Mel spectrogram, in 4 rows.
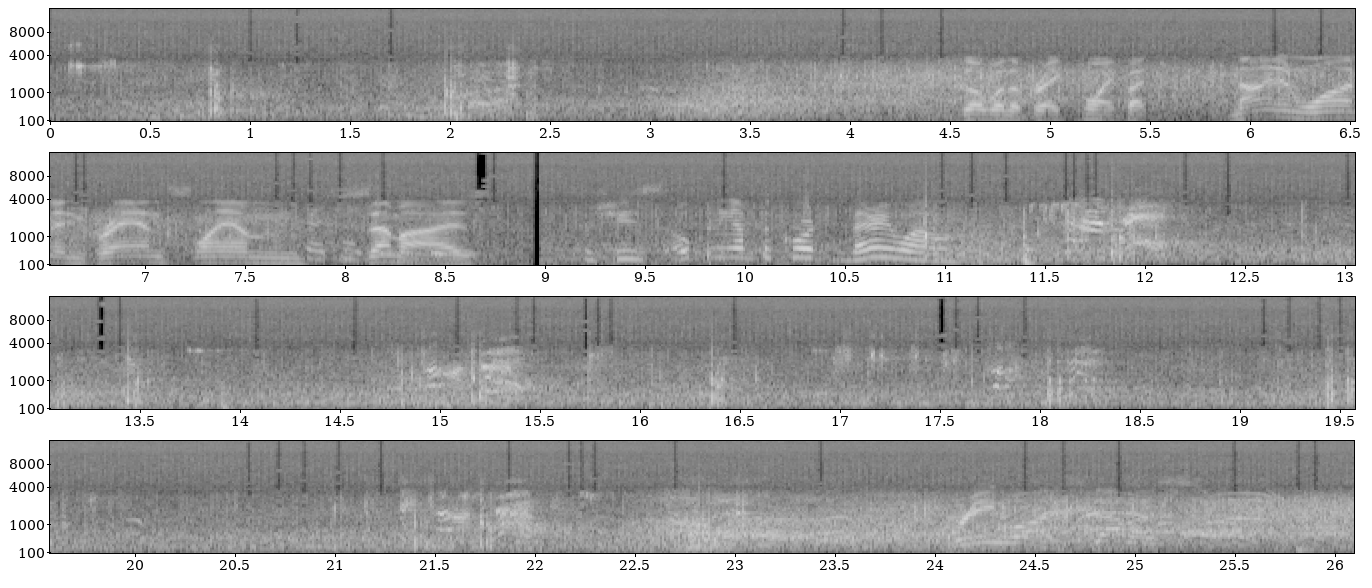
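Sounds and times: crowd murmur: 0.0 - 26.0
racket striking tennis ball: 19.3 - 19.8.

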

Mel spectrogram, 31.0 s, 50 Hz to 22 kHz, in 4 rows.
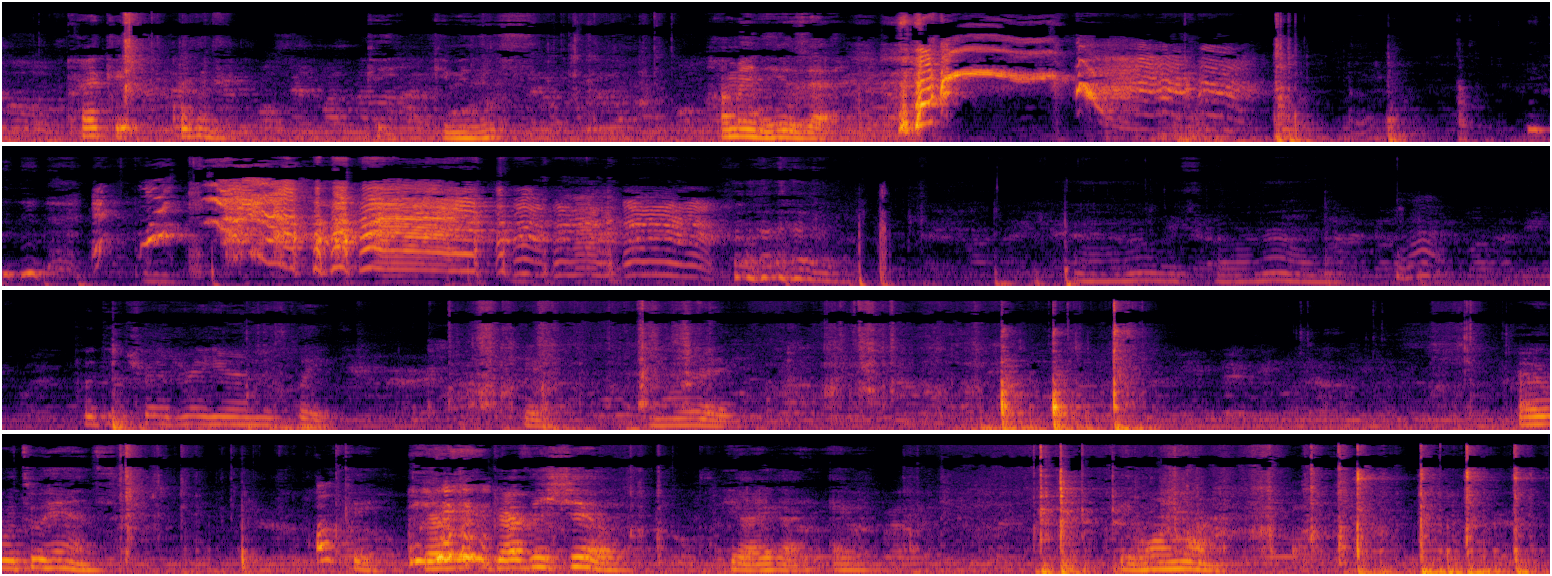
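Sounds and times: girl squealing laugh: 4.5 - 6.3.

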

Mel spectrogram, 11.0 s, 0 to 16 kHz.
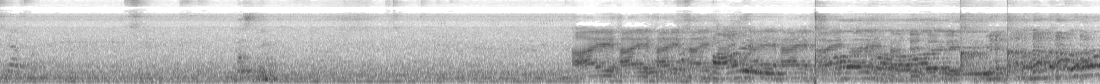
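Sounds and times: sharp hand claps: 8.1 - 8.4, 9.6 - 10.4
men laughing and calling out: 8.4 - 11.0.

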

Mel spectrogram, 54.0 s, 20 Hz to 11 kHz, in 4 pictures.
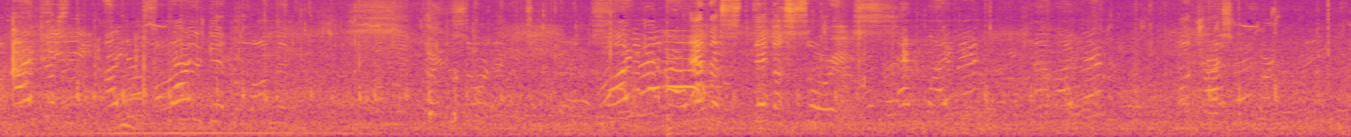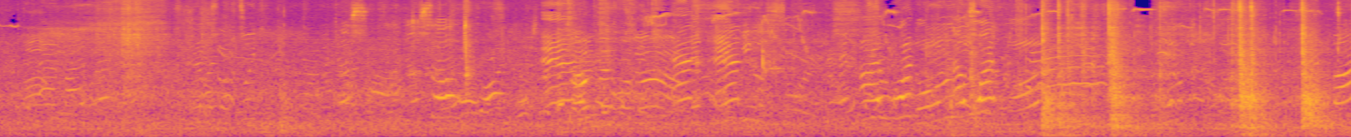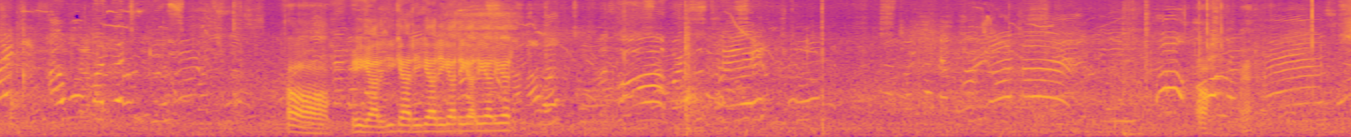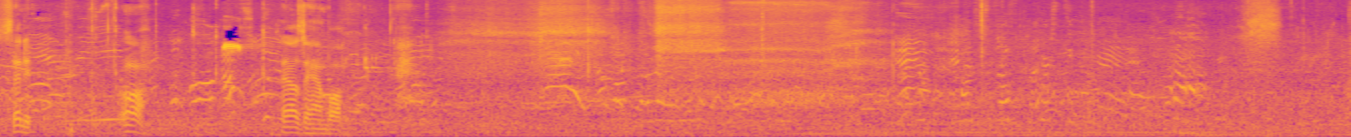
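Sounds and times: voices shouting: 0.0 - 14.6, 15.2 - 54.0
distant shouts of players: 42.4 - 43.4
rising call: 42.7 - 43.2.

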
